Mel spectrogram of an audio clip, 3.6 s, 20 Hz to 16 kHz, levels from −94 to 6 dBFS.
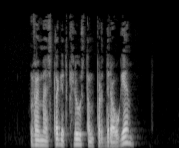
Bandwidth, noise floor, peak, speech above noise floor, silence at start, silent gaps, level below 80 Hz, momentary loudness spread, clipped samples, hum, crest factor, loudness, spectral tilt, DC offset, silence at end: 11.5 kHz; -82 dBFS; -2 dBFS; 61 dB; 0.6 s; none; -56 dBFS; 6 LU; under 0.1%; none; 20 dB; -21 LUFS; -7 dB/octave; under 0.1%; 0.95 s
